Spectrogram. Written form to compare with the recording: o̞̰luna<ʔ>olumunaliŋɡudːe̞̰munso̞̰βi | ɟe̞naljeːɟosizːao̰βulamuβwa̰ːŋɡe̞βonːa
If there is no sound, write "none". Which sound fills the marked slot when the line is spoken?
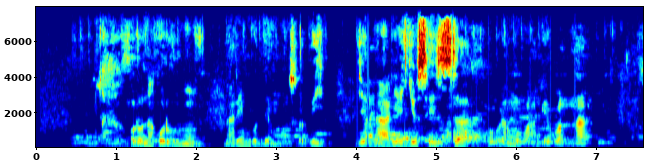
k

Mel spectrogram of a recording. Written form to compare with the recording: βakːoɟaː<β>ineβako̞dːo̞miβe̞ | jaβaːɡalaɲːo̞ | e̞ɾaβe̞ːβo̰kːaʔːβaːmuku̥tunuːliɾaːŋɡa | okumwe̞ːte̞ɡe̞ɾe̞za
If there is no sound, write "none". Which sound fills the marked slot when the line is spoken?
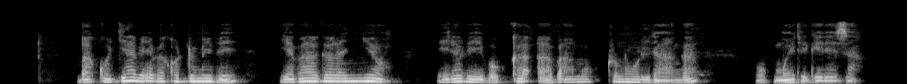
β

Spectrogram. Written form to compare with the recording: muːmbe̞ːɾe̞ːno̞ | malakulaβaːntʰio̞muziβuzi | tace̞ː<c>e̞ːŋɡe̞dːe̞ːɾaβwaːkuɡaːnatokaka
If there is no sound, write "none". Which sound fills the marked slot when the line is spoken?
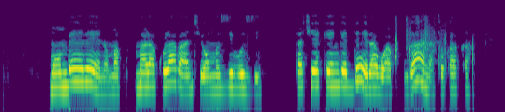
k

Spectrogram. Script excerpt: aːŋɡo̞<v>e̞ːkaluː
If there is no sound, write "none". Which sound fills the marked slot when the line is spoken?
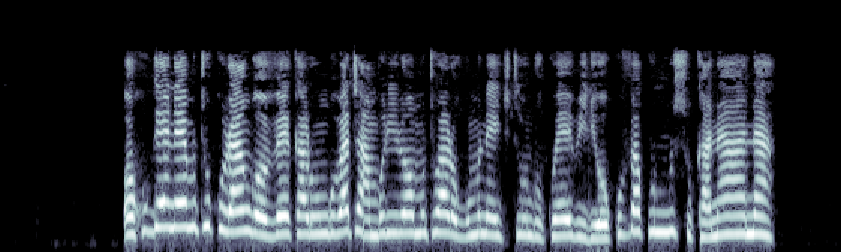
v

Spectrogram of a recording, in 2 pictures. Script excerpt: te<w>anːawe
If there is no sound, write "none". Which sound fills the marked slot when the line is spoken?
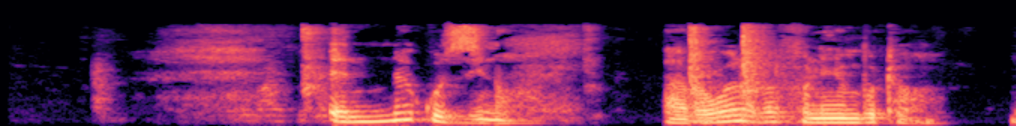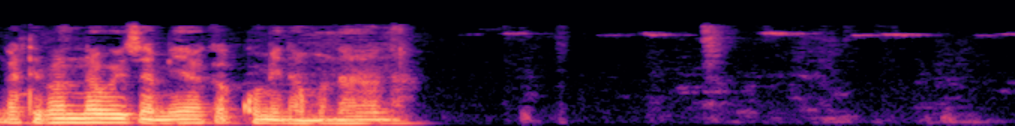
β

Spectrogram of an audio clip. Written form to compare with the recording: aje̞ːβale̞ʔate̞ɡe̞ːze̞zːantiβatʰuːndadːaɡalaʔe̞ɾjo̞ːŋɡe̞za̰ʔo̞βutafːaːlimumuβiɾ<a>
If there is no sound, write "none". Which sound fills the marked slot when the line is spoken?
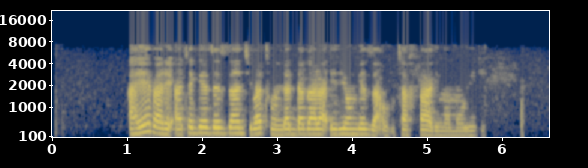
i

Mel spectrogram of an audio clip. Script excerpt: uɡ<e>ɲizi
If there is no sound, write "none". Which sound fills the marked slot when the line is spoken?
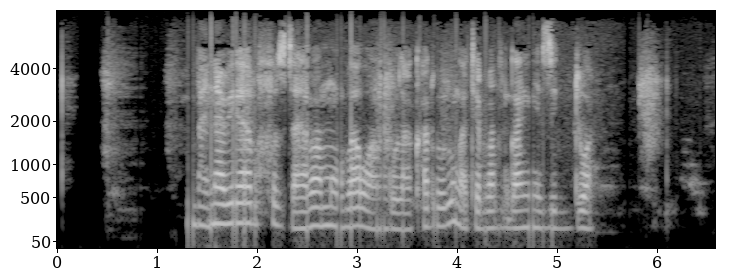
a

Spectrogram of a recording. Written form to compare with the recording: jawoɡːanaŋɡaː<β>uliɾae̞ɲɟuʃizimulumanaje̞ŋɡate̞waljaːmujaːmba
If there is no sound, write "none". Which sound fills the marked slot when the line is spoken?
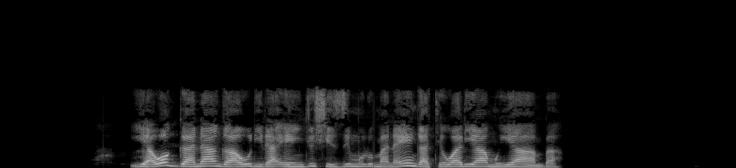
w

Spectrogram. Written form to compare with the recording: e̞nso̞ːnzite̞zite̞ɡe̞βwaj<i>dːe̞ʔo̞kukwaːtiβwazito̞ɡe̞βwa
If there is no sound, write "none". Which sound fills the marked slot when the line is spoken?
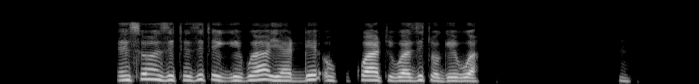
a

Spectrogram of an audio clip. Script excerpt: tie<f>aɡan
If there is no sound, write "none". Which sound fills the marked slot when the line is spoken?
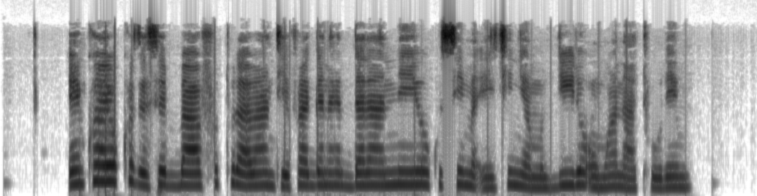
f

